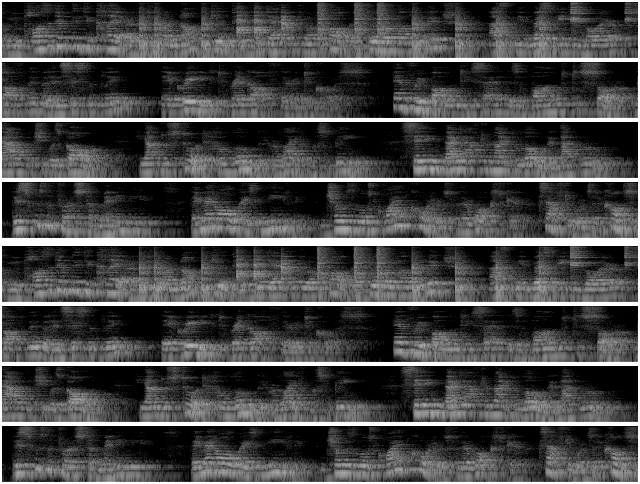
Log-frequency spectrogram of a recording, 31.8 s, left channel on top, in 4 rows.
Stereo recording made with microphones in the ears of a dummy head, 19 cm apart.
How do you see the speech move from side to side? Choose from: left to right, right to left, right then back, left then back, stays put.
right then back.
